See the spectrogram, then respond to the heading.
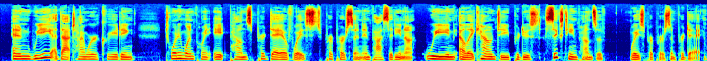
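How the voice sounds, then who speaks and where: A woman speaks at a very deep, low pitch with a dark, mellow tone and ordinary pitch variation, at a moderate pace. The recording is very clean with a silent background and a dry, close sound with no echo. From Rhode Island. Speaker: shop owner and environmental activist. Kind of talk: interview.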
